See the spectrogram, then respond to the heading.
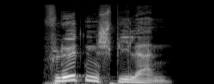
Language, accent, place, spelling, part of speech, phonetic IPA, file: German, Germany, Berlin, Flötenspielern, noun, [ˈfløːtn̩ˌʃpiːlɐn], De-Flötenspielern.ogg
- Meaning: dative plural of Flötenspieler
